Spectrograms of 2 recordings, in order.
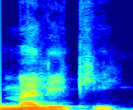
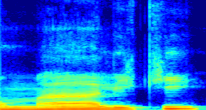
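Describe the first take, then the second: First: "maliki" with a short a, ma-liki; quick opening syllable in "maliki"; short first vowel. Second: "maliki" with a long aa, maa-liki; recited "maliki" drawn out on the first syllable; long first vowel. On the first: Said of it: "is also correct". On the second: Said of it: "difference between different ways of reciting". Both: Shown as a demonstration.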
